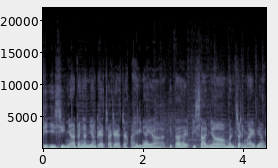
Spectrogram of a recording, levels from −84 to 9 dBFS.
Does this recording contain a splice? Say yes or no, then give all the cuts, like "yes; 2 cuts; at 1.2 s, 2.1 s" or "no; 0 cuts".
yes; 2 cuts; at 1.7 s, 2.9 s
